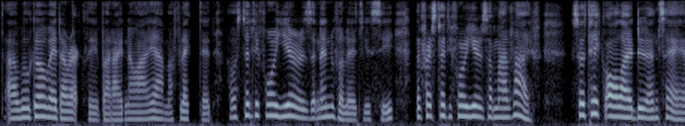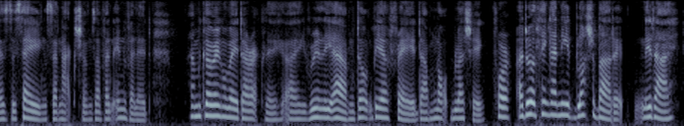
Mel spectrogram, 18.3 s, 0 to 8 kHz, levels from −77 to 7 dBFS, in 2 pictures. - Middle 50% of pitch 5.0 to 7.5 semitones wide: Yes, average, 5.3 semitones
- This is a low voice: No, high, 200 Hz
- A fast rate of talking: Yes, fast, 215 wpm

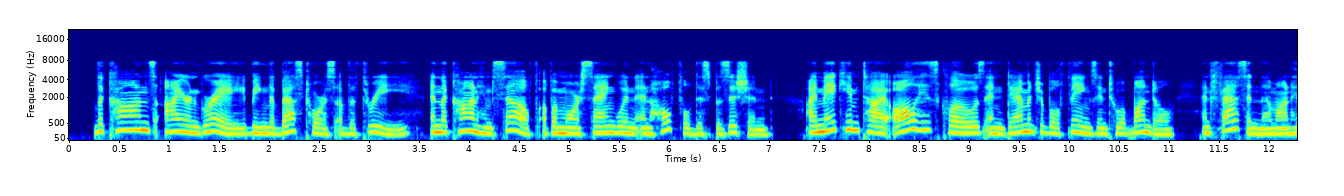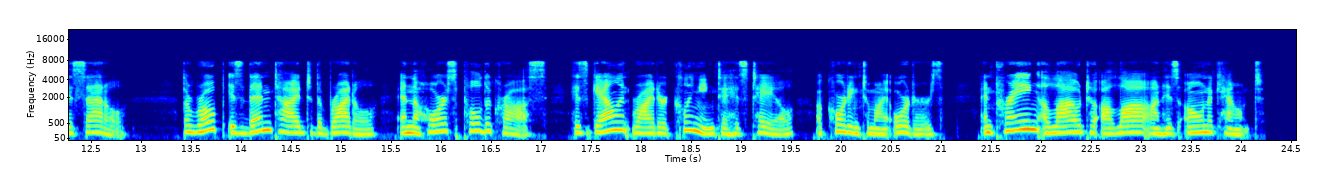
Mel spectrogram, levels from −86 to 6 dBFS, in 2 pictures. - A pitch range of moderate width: Yes, average, 4.4 semitones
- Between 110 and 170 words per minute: No, average, 180 wpm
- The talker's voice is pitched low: No, high, 190 Hz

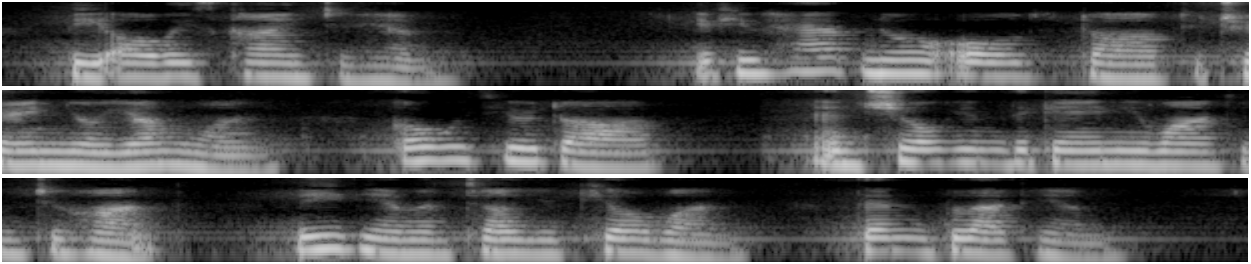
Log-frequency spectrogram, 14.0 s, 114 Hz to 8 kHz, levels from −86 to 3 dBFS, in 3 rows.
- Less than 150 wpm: No, average, 165 wpm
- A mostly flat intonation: Yes, narrow, 2.0 semitones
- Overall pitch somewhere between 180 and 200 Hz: Yes, medium, 185 Hz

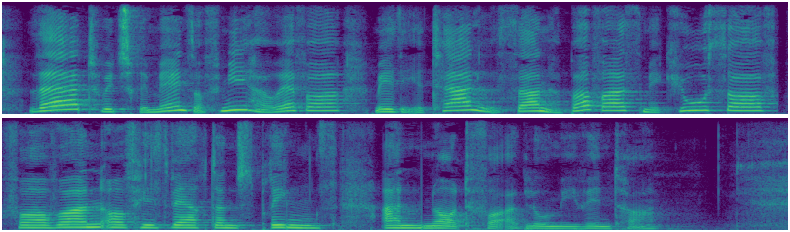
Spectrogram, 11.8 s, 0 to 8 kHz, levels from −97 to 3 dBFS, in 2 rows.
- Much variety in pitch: Yes, wide, 7.6 semitones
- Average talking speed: No, slow, 130 wpm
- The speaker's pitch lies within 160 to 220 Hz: Yes, high, 190 Hz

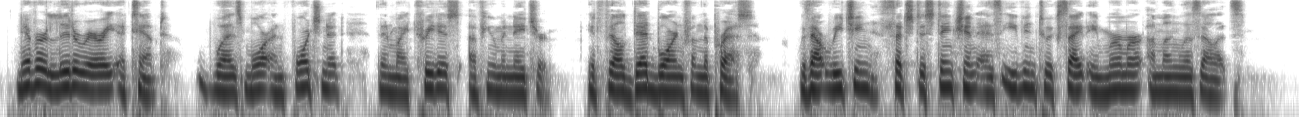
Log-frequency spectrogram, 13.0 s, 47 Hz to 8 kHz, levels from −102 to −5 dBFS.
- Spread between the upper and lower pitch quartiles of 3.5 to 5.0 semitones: No, narrow, 2.6 semitones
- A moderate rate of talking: Yes, average, 150 wpm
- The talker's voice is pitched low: No, medium, 150 Hz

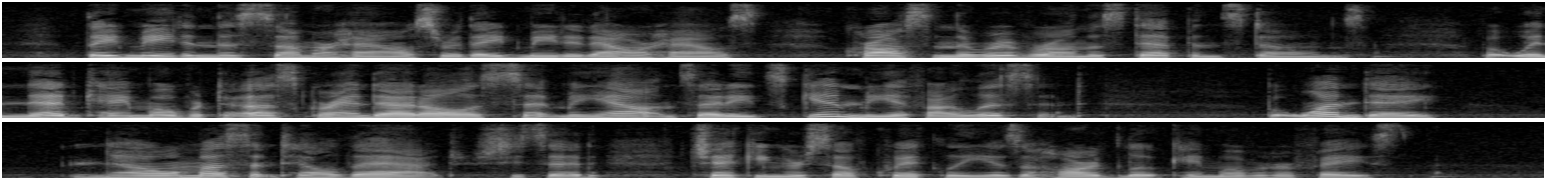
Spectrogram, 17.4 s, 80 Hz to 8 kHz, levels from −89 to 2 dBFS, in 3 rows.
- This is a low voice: No, high, 190 Hz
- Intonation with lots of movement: No, average, 4.0 semitones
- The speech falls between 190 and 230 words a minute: Yes, fast, 205 wpm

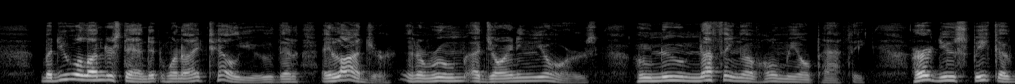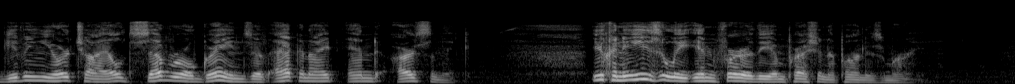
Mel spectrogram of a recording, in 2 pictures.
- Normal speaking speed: No, slow, 130 wpm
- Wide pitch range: Yes, wide, 5.7 semitones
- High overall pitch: No, medium, 150 Hz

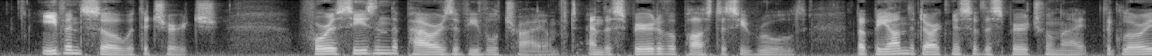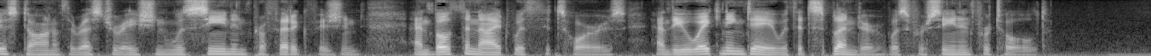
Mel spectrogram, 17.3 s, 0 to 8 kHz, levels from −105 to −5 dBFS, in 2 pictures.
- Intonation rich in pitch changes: No, average, 3.7 semitones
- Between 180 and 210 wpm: Yes, average, 200 wpm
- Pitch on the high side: No, low, 115 Hz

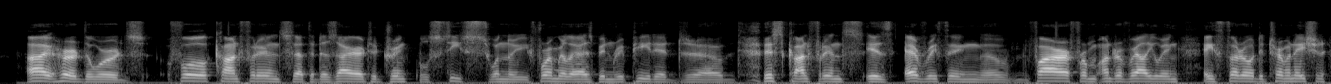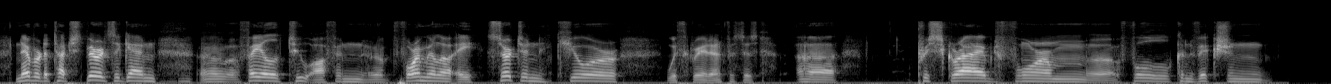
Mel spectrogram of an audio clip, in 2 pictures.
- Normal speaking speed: No, slow, 110 wpm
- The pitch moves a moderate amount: Yes, average, 3.5 semitones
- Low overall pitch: Yes, low, 130 Hz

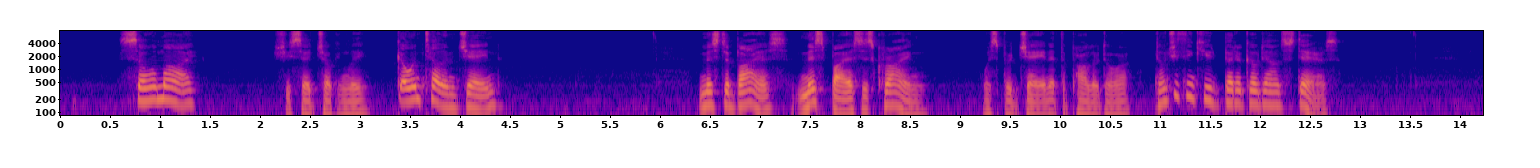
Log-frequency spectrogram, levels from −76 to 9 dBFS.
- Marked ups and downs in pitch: Yes, wide, 9.0 semitones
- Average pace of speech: No, slow, 125 wpm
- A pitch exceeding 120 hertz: Yes, medium, 140 Hz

